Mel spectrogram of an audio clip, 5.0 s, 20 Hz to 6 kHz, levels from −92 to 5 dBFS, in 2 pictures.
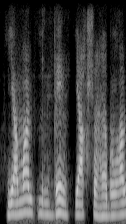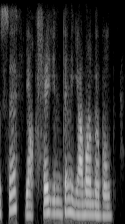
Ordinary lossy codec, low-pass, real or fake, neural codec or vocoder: Opus, 16 kbps; 5.4 kHz; fake; codec, 24 kHz, 1 kbps, SNAC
